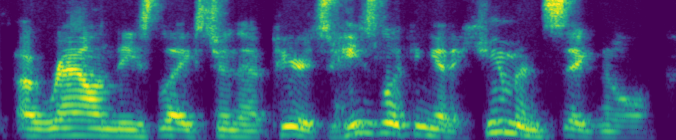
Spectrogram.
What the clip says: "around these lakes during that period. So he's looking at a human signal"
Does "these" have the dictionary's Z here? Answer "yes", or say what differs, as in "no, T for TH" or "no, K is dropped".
yes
